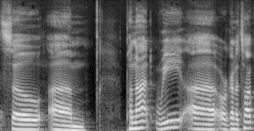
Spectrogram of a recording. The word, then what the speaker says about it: Phanat: The H is silent.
